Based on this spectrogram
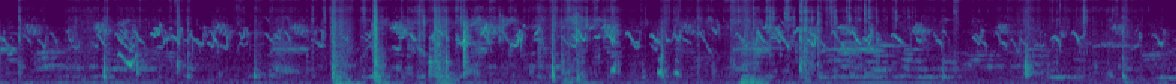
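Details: A group of teetar (francolin) chicks keeps up a busy chorus of high, thin, slurred peeps, some notes dropping quickly. Louder thumps and handling noises break in now and then.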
